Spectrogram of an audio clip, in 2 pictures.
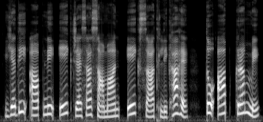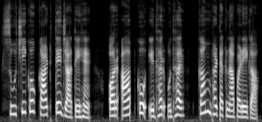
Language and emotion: Hindi, neutral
